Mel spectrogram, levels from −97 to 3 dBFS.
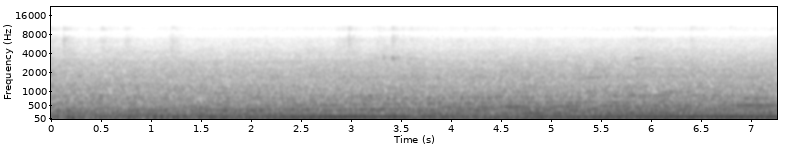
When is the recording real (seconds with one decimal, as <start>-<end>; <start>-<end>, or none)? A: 0.0-7.3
